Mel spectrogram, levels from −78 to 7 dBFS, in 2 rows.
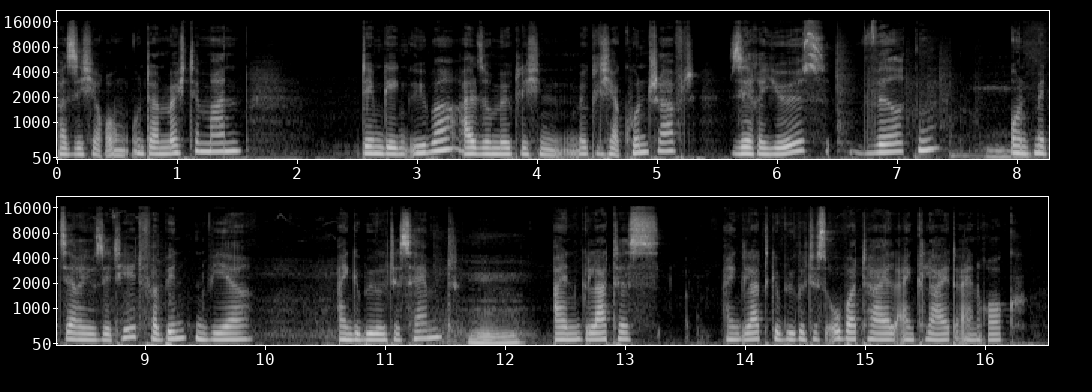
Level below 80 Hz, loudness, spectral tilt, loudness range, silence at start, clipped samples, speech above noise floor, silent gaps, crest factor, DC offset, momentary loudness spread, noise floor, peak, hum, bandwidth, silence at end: -40 dBFS; -20 LUFS; -5 dB/octave; 2 LU; 0 s; under 0.1%; 29 dB; none; 16 dB; under 0.1%; 8 LU; -49 dBFS; -4 dBFS; none; 17 kHz; 0.1 s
